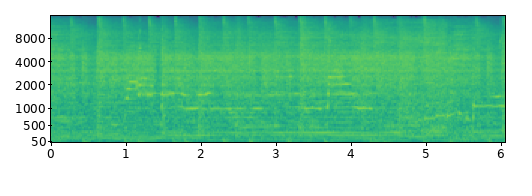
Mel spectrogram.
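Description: Rock music with guitar and a steady beat.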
